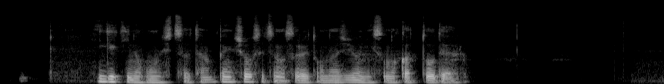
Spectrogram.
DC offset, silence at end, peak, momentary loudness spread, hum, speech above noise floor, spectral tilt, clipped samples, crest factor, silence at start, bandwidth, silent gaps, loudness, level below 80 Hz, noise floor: under 0.1%; 1.95 s; -8 dBFS; 6 LU; none; 46 dB; -6.5 dB/octave; under 0.1%; 20 dB; 0.2 s; 11 kHz; none; -27 LUFS; -48 dBFS; -72 dBFS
